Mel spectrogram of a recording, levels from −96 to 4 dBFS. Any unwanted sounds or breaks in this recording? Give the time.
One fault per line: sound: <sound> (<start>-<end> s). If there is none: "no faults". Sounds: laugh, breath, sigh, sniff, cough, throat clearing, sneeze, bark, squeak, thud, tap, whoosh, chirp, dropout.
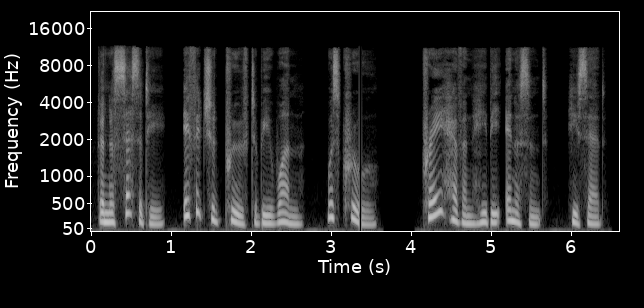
sound: dropout (3.3-3.4 s)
